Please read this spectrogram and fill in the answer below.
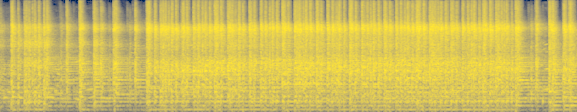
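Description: A street drum band of large bass drums and smaller snare-type drums beaten with sticks. For the first two seconds the strokes fall at about four a second, then the playing turns denser and louder with a steady pitched tone running underneath.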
